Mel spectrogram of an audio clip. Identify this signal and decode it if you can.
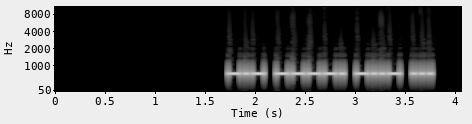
Morse code, heard as a keyed tone, about 31 wpm, 700 Hz. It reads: K9XS
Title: USA Call Signs - 4 Characters - Repeated 3x - 30wpm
